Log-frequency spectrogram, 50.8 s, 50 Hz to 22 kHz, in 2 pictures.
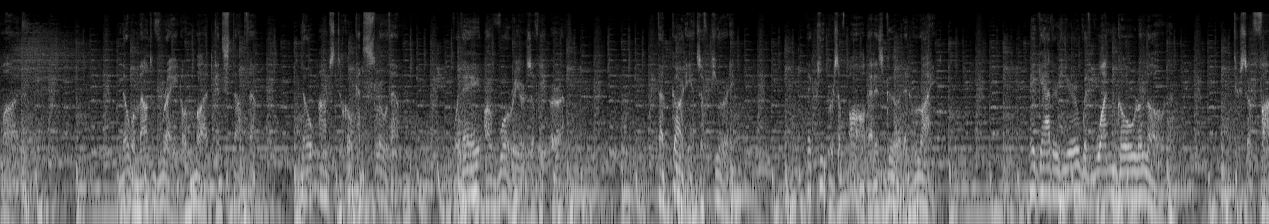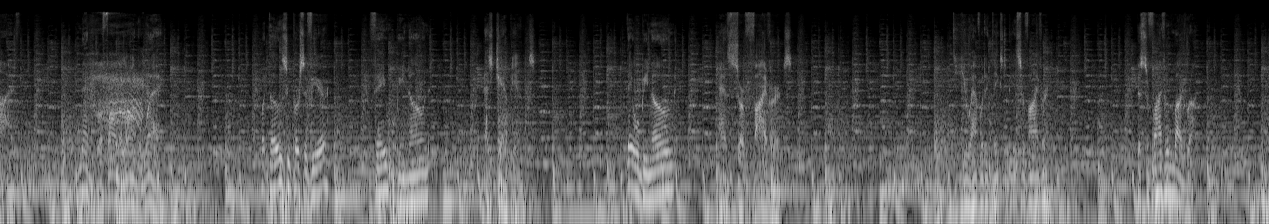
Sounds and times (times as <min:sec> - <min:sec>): Speech: 0:00.0 - 0:00.6, 0:02.4 - 0:05.2, 0:06.0 - 0:08.1, 0:09.0 - 0:11.4, 0:13.1 - 0:14.8, 0:16.1 - 0:18.8, 0:20.6 - 0:23.4, 0:24.6 - 0:25.8, 0:26.9 - 0:28.7, 0:30.6 - 0:32.0, 0:32.8 - 0:34.1, 0:35.0 - 0:36.1, 0:37.9 - 0:39.0, 0:39.7 - 0:41.3, 0:44.4 - 0:46.5, 0:48.1 - 0:49.4
Music: 0:00.0 - 0:50.7.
